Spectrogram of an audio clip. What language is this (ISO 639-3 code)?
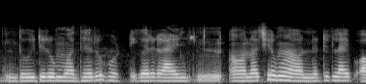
ori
